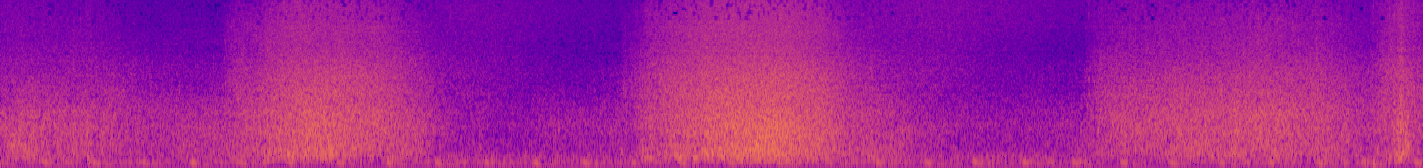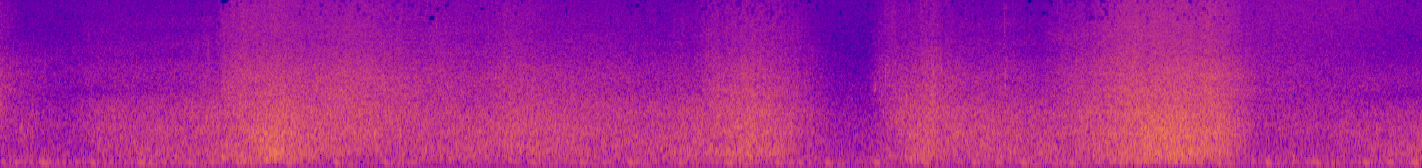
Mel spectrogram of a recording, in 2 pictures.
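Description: Ocean waves washing in and drawing back, each surge rising and falling away about every four to five seconds, with a single short click about halfway through.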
